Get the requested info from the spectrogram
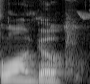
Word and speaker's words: Longo: Longo. L-O-N-G-O.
